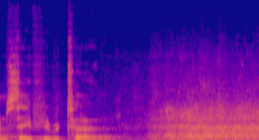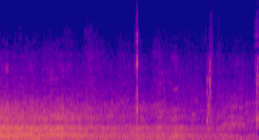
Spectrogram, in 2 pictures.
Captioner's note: laughter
